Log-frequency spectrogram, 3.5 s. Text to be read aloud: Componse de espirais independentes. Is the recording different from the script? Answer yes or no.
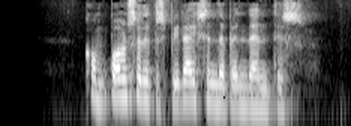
no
